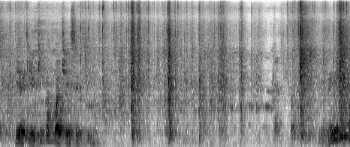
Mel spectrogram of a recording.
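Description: Paper and plastic packaging rustle and crinkle.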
